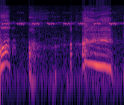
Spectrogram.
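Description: A cricket chirping steadily in short high pulses, about five a second. Near the end a voice cuts in with a long, drawn-out exclamation falling in pitch, louder than the chirping.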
